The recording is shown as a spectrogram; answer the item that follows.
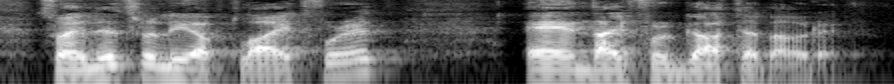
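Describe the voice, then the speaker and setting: With a non-native accent, a man talks at a fairly quick pace. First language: not English. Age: 20s. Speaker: insurance broker. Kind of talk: slide presentation talk. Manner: casual.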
